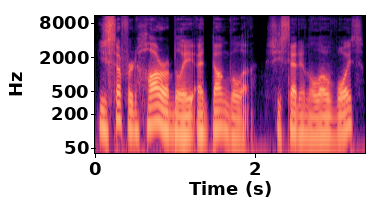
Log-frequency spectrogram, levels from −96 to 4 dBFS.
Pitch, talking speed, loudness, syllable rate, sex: 105 Hz, 195 wpm, -18 LUFS, 5.6 syllables/s, male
